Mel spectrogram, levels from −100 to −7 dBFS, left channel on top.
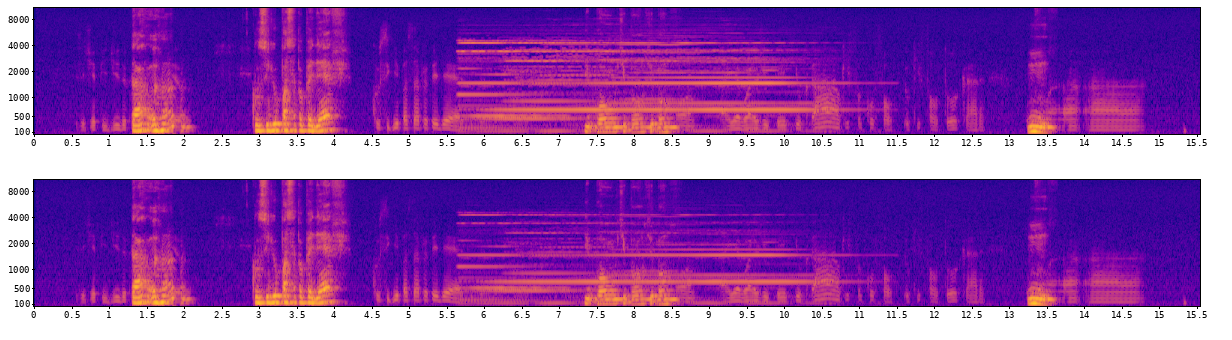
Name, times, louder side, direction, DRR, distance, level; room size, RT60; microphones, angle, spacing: voice 1, 0.6-1.5 1.8-2.1 2.7-3.3 4.5-6.1 7.4-7.8 8.6-8.9 9.1-12.9 13.2-14.8, left 1 dB, 30° left, 3.2 m, -48 dB
voice 2, 1.3-2.1 2.9-4.2 7.3-8.6 13.2-13.6, equal, ahead, 0.6 m, -25 dB
sound 1, 5.6-11.0, left 6 dB, 70° left, 1.9 m, -37 dB
head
